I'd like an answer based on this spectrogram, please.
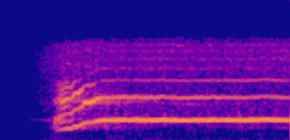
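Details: A gray wolf howls, sliding quickly up into a long, steady, mournful note, around Omolio.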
